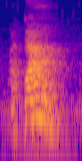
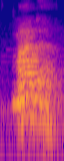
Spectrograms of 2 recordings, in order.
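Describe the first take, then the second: First: The stress is on the second syllable. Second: The stress is on the first syllable. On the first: The speaker calls it wrong. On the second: The speaker calls it right. "this one has it"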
